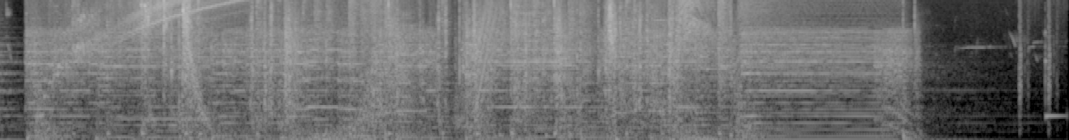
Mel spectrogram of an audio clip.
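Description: Cartoon robot transformation sequence: mechanical clanks and crashing impacts over driving music, with a rising sweep about two seconds in. It cuts off about nine seconds in.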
